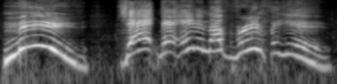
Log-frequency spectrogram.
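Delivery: yelling at Jack to get off; mock scream. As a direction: shove him off with a mock shout. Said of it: "I would have been screaming".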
